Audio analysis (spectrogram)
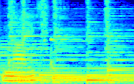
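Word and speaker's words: knife: है काट के अब के साइलेंट कहा प होता है जहा प के के बाद एन आ रहा है okay no night नाइफ नी knock and knowledge L की बेसिक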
